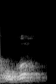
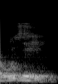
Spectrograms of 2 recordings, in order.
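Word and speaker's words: Auger: 이거는 가끔 시험 문제도 내는데 다음을 어떻게 읽는지 한국말로 써보세요 하면 책을 안 읽은 학생은 이건가? 오거? 뭐 이렇게 발음해요. 큰일 나요. OJ입니다. OJ.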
